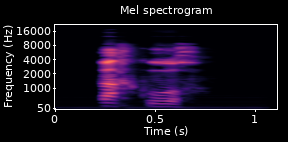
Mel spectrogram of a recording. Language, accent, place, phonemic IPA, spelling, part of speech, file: French, France, Lyon, /paʁ.kuʁ/, parkour, noun, LL-Q150 (fra)-parkour.wav
- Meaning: parkour, free running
